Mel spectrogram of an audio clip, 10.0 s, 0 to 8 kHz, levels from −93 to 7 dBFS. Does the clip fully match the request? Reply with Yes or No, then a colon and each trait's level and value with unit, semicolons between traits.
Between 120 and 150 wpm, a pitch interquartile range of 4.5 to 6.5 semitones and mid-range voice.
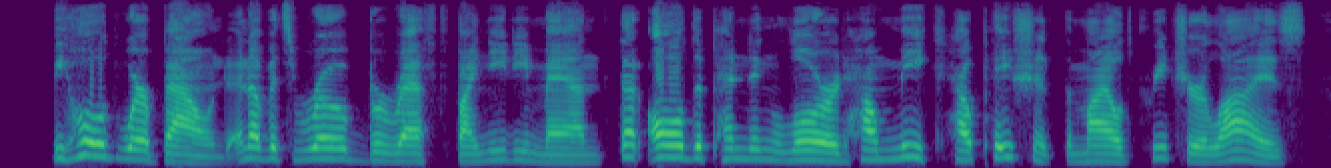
Yes: average, 140 wpm; wide, 5.4 semitones; medium, 165 Hz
